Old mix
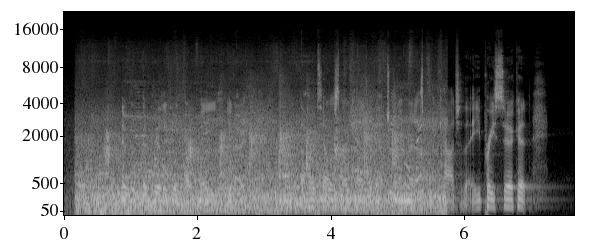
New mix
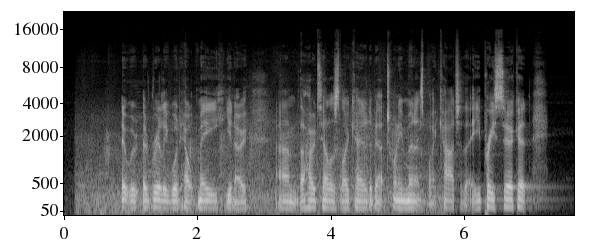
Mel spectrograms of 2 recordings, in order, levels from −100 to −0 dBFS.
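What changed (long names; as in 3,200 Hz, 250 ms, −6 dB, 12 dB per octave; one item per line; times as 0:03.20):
speech +8.0 dB
background −10.5 dB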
